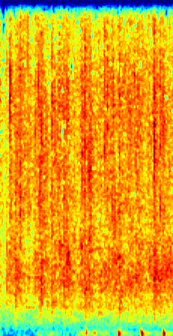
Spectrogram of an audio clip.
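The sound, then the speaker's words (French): Audience applause at a tenth-anniversary concert in Roanne: dense, steady clapping fills the whole moment at an even loudness. “Et un maximum d'applaudissements pour la régie comme l'équipe Active Média sous vos applaudissements.”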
